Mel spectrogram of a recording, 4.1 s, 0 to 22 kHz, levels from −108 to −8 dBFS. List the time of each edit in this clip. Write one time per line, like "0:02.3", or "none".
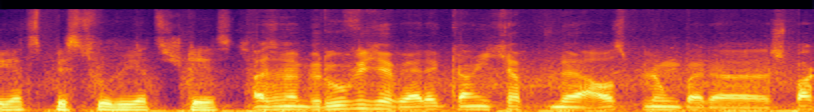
none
